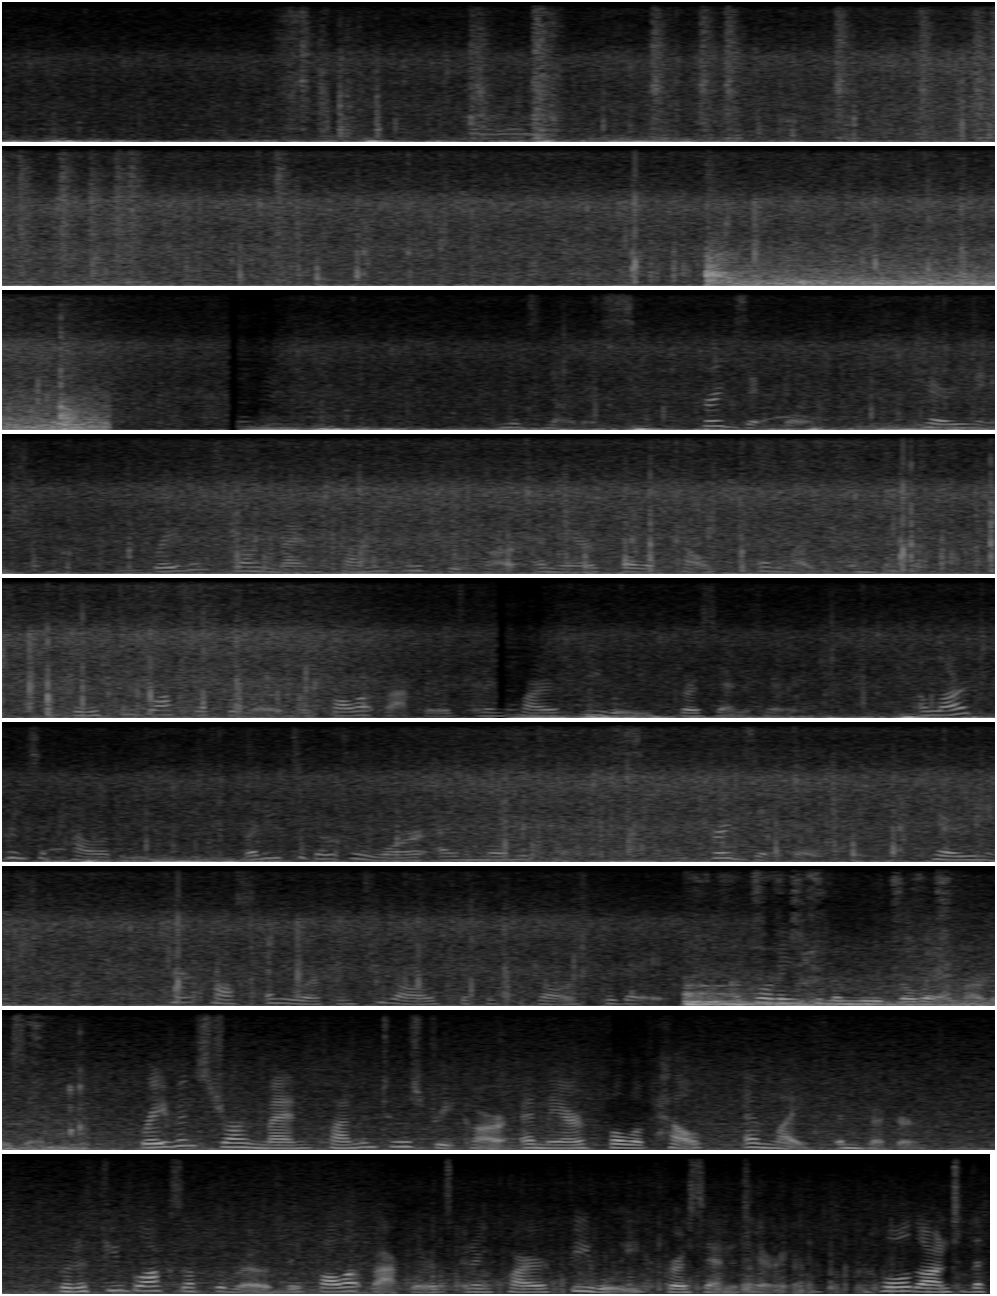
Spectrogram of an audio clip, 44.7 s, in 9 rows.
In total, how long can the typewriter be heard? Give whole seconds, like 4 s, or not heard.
5 s.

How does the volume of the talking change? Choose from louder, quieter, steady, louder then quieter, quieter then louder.
louder.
